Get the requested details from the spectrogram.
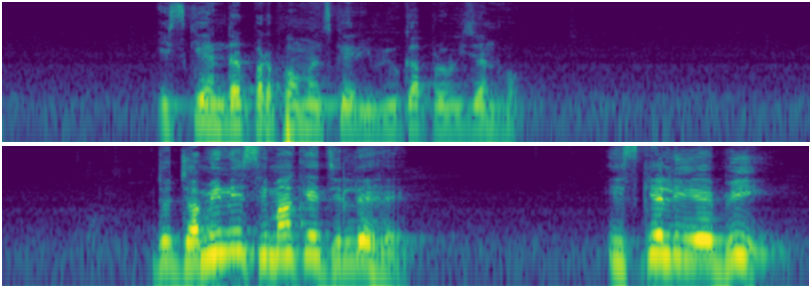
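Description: A middle-aged man speaks forcefully into a microphone over loudspeakers, pausing between phrases.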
